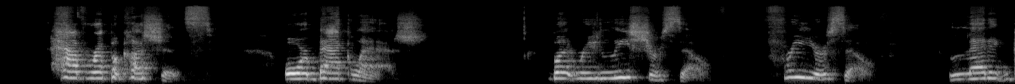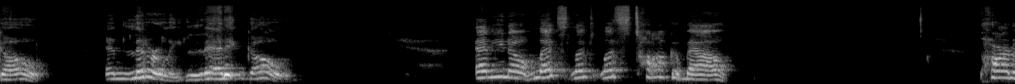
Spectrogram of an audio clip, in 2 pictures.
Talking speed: 75 wpm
